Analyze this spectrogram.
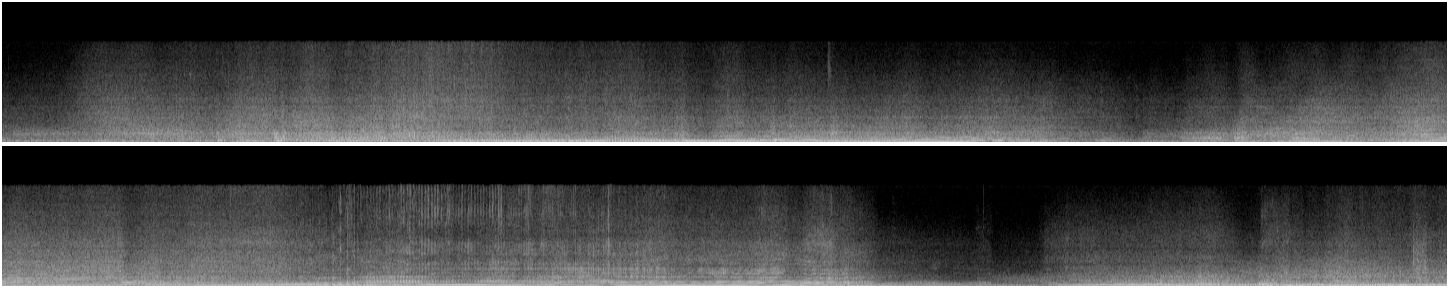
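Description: Small historic rally cars passing one after another at full effort, each engine's pitch climbing and dropping repeatedly as it revs and changes gear. There are brief lulls between cars, about halfway through and again near the end.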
